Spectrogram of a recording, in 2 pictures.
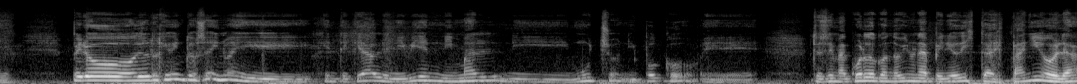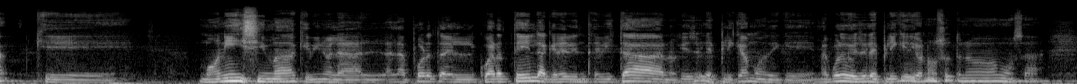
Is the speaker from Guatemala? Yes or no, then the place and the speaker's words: no; Argentina; yo tuve la guerra de Malvinas, soy argentino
